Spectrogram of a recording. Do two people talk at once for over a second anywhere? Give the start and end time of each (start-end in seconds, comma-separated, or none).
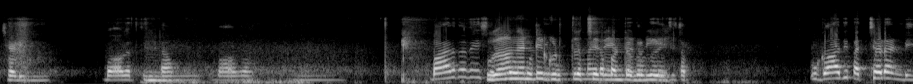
4.9-6.6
